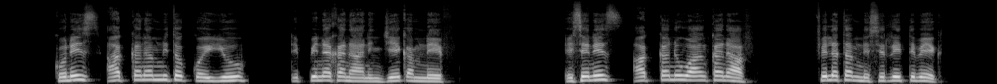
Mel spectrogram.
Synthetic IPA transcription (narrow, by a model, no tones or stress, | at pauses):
kʊnɪsɐkːɐnɐmnɪt̪ɔkːɔɪjːuː | ᶑɪpʼːɪnɐkɐnaːnhɪnd͡ʒe̞ːkʼɐmne̞ːf | ʔɪsɪnɪs | ɐkːɐnʊwaːŋkɐnaːfː | ɪlɐt̪ɐmnɛsɪrːiːt̪ːɪbe̞ːkt̪ʊ̥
